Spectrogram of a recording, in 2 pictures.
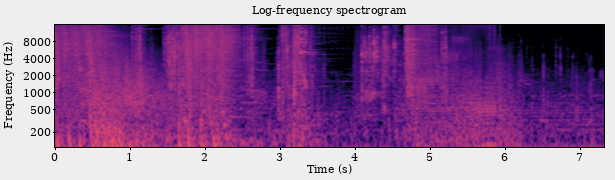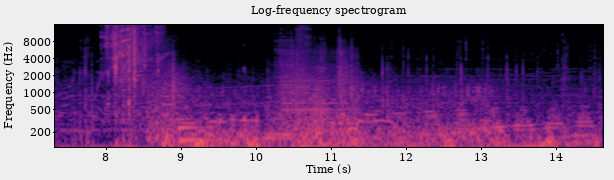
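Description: Video-game bombardment in The Outer Worlds 2: dense bursts of gunfire and booming impacts come in heavy waves, ease briefly, then return, fairly quiet overall with a mechanical clatter between bursts.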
